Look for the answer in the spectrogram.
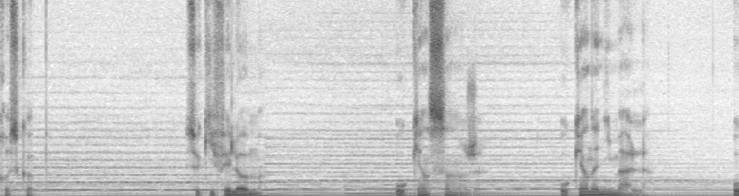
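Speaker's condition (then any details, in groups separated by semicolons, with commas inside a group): No condition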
